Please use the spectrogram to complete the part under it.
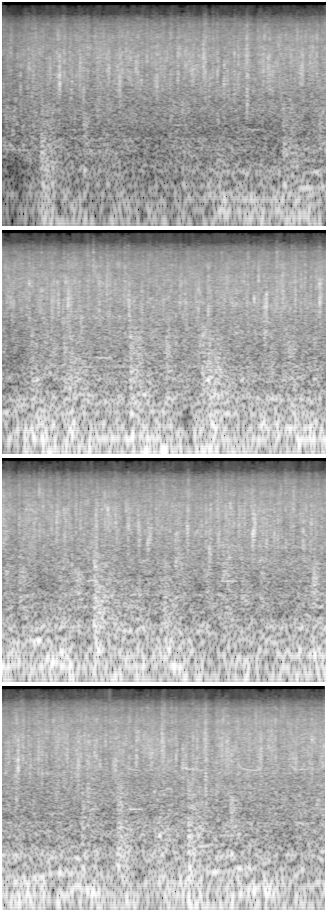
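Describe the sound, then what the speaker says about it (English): Steady rain pours down with a dense hiss of drops in the city-building game Cities: Skylines, growing heavier after a few seconds and continuing evenly, with no voices. "It's raining."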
